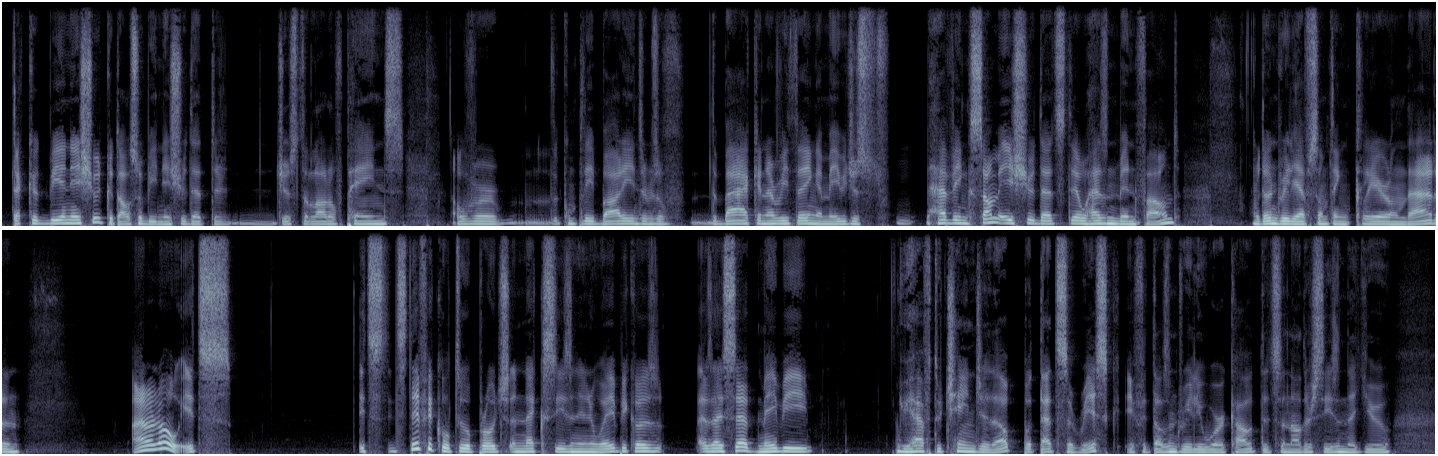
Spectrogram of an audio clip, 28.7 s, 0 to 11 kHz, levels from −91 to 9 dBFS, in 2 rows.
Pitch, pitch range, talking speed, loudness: 135 Hz, 125-150 Hz, 190 wpm, -23 LUFS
